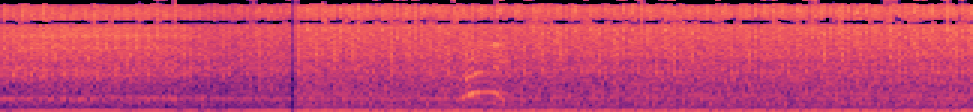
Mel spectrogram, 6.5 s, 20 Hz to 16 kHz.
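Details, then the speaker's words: Flood-damaged Porsche 968 on first start during restoration, after fuel flush: light, even ticking about four times a second over a rough idle; hydraulic lifters tapping until they fill with oil after the long lay-up, oil pressure good. "right she's a little sey but that will calm down because it's been a long time for the lip that to F with oil but I'm happy"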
